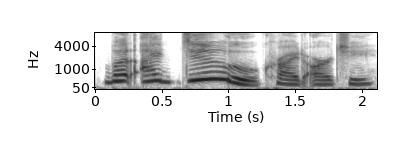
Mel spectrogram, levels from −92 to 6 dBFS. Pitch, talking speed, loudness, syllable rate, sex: 260 Hz, 140 wpm, -15 LUFS, 3.2 syllables/s, female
